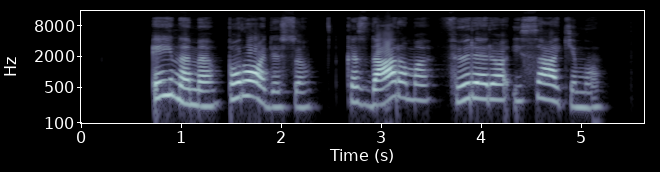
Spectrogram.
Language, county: Lithuanian, Utena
